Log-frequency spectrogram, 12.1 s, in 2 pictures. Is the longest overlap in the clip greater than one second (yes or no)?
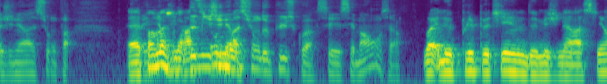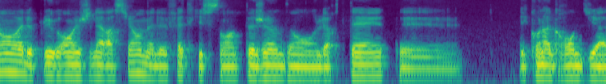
yes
